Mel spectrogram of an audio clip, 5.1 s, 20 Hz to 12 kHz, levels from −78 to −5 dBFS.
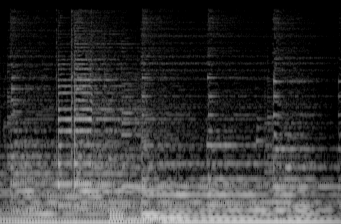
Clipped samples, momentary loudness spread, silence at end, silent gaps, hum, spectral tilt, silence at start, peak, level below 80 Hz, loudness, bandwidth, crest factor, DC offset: under 0.1%; 5 LU; 0 s; none; none; -7 dB/octave; 0 s; -10 dBFS; -28 dBFS; -26 LUFS; 10.5 kHz; 14 dB; under 0.1%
